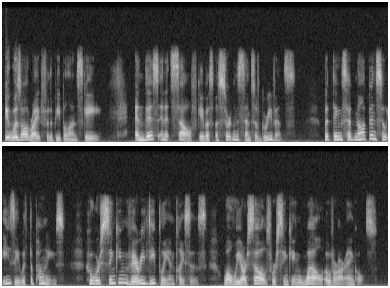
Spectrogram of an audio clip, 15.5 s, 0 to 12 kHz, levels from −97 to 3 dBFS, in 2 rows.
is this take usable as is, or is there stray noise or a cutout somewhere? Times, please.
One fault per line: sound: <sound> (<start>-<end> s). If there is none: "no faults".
no faults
